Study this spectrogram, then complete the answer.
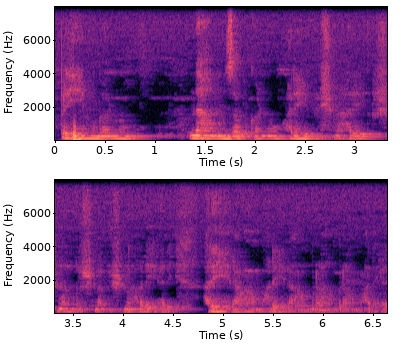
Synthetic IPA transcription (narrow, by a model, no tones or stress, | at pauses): pɾeːmɡɐɳu | naːmzɐb̚ɡɐɾɳːuɦɐɾeːkɾiʂɳɐɦɐɾeːkɾiʂɳɐkɾiʂɳɐkɾiʂɳɐɦɐɾḛːɦɐɾiɦhɐɾeːɾaːmɦɐɾeːɾa̰ːmɾa̰ːmɾa̰ːmɦɐɾeɦɐɾ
